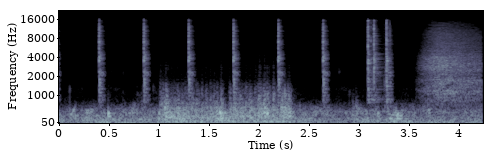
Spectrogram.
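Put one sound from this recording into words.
Short clicks tick one after another as marks are written.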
